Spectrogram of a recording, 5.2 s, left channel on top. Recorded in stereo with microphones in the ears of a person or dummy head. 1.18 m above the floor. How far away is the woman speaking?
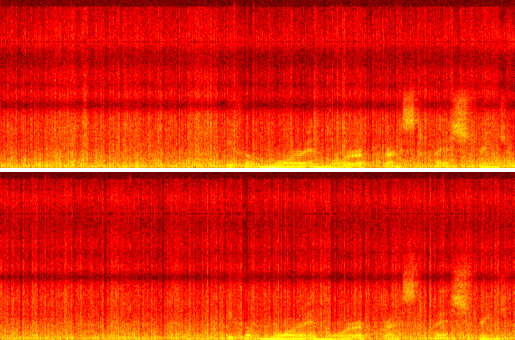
About 0.6 m.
